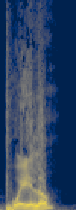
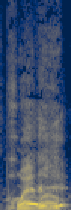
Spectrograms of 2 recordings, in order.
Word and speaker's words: Pueblo: And by the way, I believe it's pronounced Pueblo. – It's not. – Pueblo. Fuck you. – Pueblo. That comes from somebody from Pueblo.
